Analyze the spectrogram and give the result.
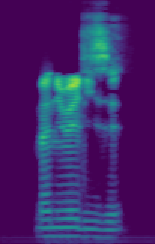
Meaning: alternative form of manualiser
- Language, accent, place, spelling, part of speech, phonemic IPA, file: French, France, Lyon, manuéliser, verb, /ma.nɥe.li.ze/, LL-Q150 (fra)-manuéliser.wav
